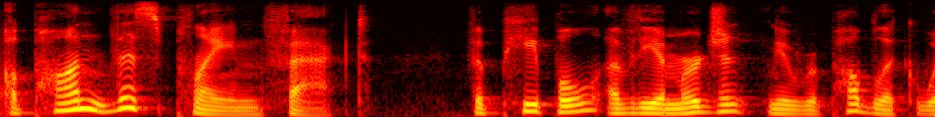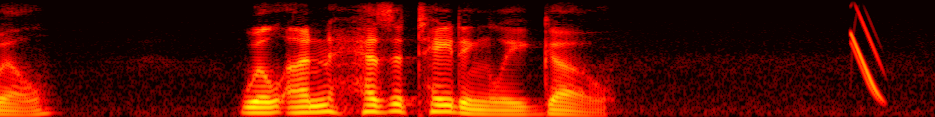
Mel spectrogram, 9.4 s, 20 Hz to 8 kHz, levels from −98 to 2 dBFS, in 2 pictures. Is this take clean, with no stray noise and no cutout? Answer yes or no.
no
